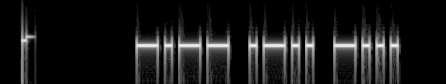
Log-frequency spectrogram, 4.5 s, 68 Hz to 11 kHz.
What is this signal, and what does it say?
Morse code, heard as a keyed tone, about 17 wpm, 700 Hz. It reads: YLB
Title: USA Call Sign Postfixes - 3 Letters 17wpm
